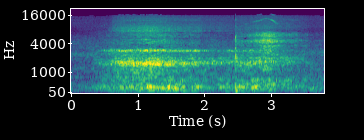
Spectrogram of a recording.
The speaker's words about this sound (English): Now I'm going to inhale.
